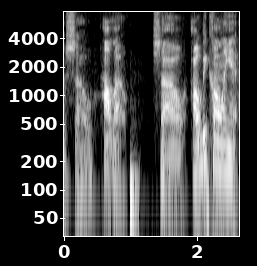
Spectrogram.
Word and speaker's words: Hallo: to install and use Hallo. And I hope I'm saying that right. It's H-A-L-L-O. And according to Google, it should be pronounced as ha plus lo, so Hallo.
